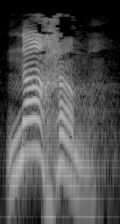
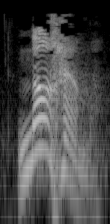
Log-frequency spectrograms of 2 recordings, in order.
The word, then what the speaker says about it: Nahum: If I were to pronounce this Hebrew word the way it's supposed to be pronounced, you would hear it such as this: Nahum. Nahum.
